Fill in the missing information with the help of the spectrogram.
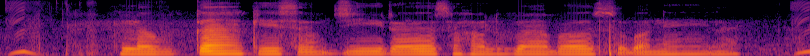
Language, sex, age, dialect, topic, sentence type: Bhojpuri, male, 18-24, Northern, agriculture, statement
